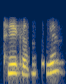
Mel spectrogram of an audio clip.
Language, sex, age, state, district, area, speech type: Urdu, female, 18-30, Bihar, Saharsa, rural, conversation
